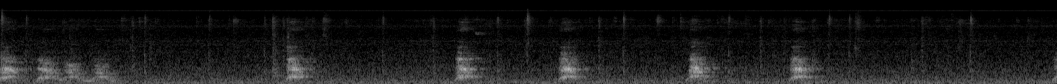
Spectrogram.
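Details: A neighbour's dog heard on 27 October 2011 barking repeatedly, an opening flurry of quick barks followed by single barks roughly every one to two seconds, distant and set against a constant hiss.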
